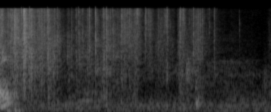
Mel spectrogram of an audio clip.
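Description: Crinkling and rustling of a clear plastic packet and paper as die-cut stickers are handled, busiest in the first second and thinning out by about three seconds in.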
